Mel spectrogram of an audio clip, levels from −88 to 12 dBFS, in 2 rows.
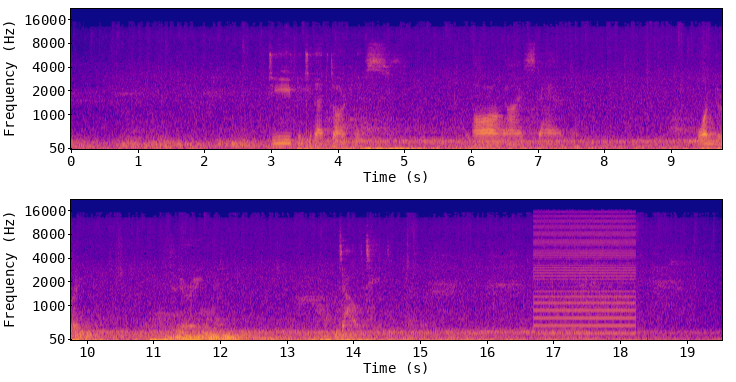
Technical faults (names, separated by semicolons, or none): GSM phone buzz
